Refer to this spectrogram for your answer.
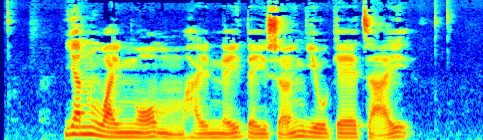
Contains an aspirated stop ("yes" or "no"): no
